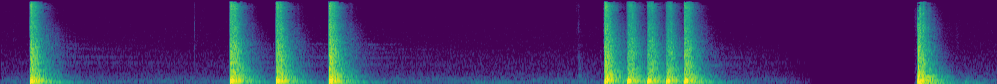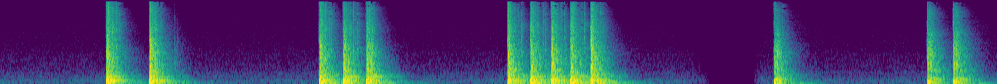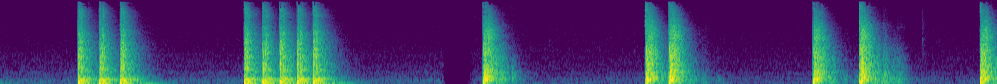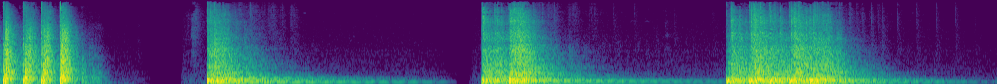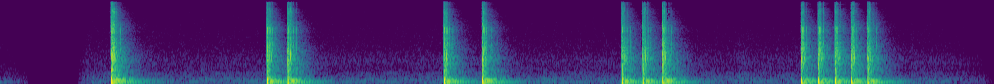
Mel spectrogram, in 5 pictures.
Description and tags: Knocking on the door with a fist.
